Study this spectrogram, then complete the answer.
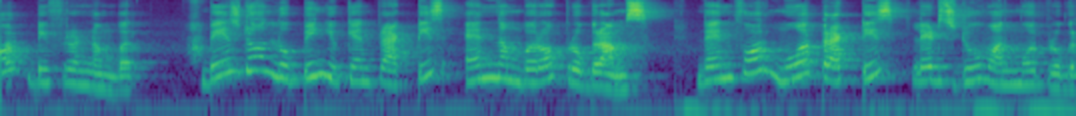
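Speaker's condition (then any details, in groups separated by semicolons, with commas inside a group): No condition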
